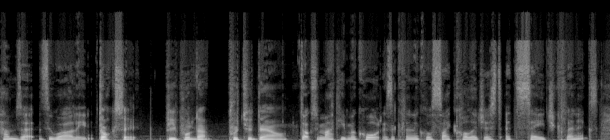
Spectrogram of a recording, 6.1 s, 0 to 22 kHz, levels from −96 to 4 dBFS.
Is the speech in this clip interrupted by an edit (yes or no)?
yes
